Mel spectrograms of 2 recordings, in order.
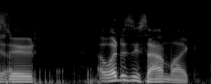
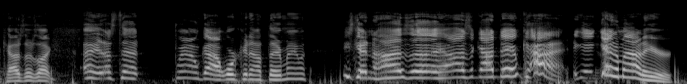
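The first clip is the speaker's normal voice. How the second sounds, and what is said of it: Imitates another person's voice. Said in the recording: “great Joe Biden impression”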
